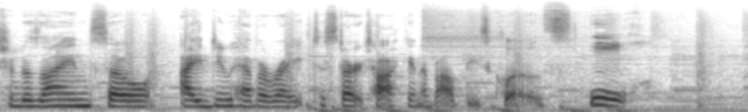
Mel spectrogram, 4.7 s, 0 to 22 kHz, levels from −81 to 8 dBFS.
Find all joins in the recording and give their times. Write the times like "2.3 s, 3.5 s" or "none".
3.5 s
